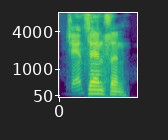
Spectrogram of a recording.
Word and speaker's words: Janssen: On the completely opposite side of that coin, we do have, and I'm going to butcher this, Famke Janssen. – Janssen.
